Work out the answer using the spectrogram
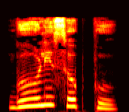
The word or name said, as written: ಕಾಳಿಸೊಪ್ಪು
